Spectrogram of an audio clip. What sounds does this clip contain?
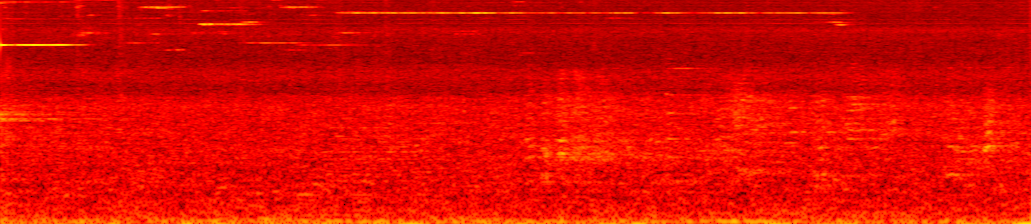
car horn, person or small group shouting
